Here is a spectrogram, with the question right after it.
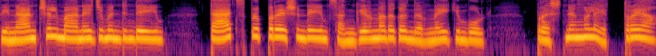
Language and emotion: Malayalam, fearful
